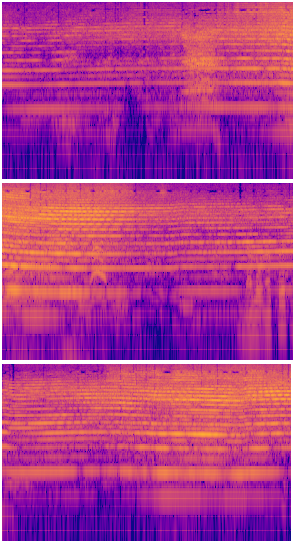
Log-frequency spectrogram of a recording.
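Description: Small electric remote-controlled model plane in flight: a steady high-pitched motor-and-propeller whine that swells and drops slightly in pitch about four seconds in, then grows louder again near the end.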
